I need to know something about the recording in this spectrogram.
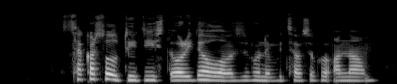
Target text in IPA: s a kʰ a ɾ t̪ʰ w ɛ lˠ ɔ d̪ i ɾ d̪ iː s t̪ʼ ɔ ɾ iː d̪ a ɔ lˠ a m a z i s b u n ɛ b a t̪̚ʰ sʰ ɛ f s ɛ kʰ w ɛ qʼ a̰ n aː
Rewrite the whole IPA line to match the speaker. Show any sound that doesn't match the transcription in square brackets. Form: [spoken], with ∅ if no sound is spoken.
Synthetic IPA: s a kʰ a ɾ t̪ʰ w ɛ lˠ ɔ d̪ i [∅] d̪ iː s t̪ʼ ɔ ɾ iː d̪ a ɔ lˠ a m a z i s b u n ɛ b [i] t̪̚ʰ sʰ [a] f s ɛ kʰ w ɛ qʼ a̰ n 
